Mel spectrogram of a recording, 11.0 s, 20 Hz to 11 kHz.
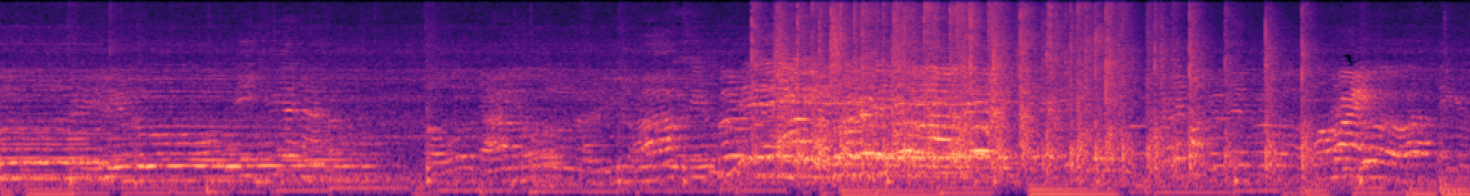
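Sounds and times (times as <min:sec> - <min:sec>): music with deep bass: 0:00.0 - 0:11.0
people clapping: 0:05.6 - 0:10.0.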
